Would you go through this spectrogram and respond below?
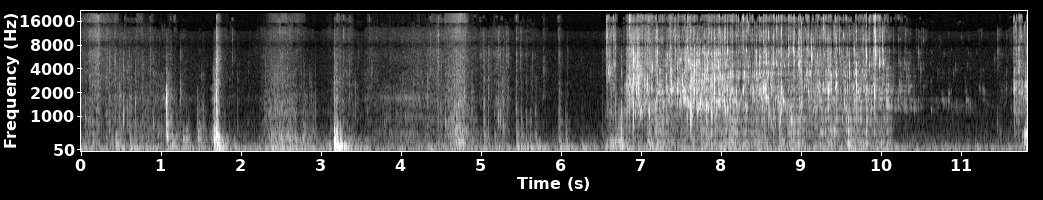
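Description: Water draining down a cleared air conditioner condensate drain line, a soft trickling gurgle with a few sharp drips early on, then a louder steady rush of flowing water for several seconds before it fades back to quiet.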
